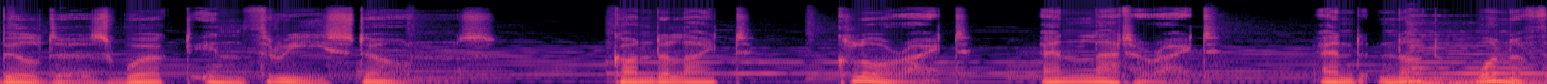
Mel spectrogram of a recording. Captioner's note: thoughtful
